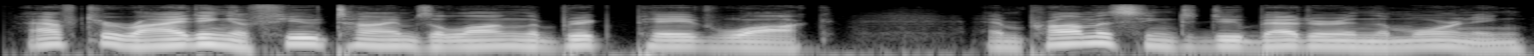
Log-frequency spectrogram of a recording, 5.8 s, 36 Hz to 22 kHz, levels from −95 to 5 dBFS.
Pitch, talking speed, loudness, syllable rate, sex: 110 Hz, 190 wpm, -19 LUFS, 5.4 syllables/s, male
